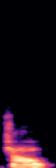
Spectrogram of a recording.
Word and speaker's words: ciao: car C at one the same you say ciao c-i-a-o ciao is high or bye it was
